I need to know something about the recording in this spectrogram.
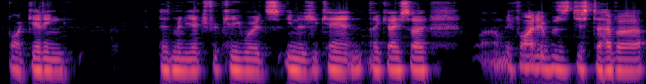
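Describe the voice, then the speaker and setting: A man giving an informal screen-share website review as a marketing consultant, explaining things in a halting way. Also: mid-range voice, a little mellow, highs cut off.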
